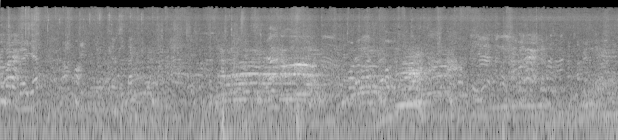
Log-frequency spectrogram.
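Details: Agitated cattle moo while being unloaded from a truck. Several animals call over one another in long, drawn-out, harmonic moos that rise and fall and repeat continuously, with faint voices in the background.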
